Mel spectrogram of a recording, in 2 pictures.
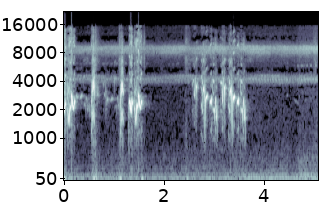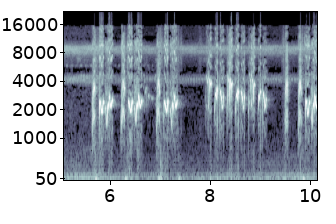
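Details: Energetic sooty-headed bulbul song meant to stir a silent bird into singing: separate clusters of quick, liquid, chattering notes with short pauses between bursts, against a faint constant high-pitched hum.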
